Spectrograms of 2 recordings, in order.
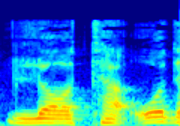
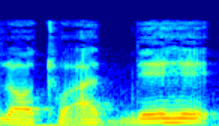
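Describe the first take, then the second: First: تعد read slowly with the last letter unvowelled; silent ending. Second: تعده read slowly with a final -e; alternative ending. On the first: Teacher showing the sukun ending, slowly. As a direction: stop dead on the final d of تعد. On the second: Teacher listing possible endings of the verb, slowly. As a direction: try تعده with the ending voiced. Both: Shown as a demonstration. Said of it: "آخرش ساکنه".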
